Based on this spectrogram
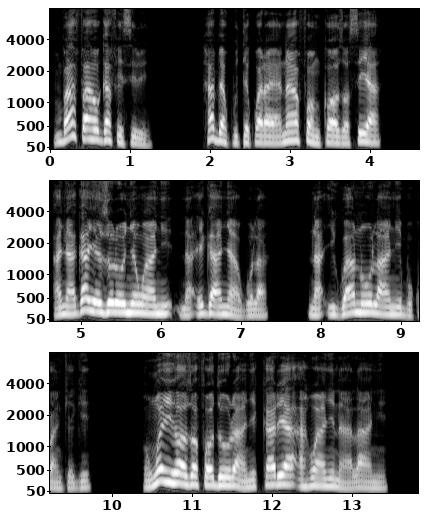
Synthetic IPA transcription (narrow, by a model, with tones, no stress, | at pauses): ŋ͡m̩˨ɡ͡ba˦fa˦ɦʊ˨ɡa˦fe˨si˨ɾḭ˨ | ha˦bja˨kʷu˨te˨kʷa˨ɾa˨ja˦na˦a˦fɔ˦ŋ̩˨kɔ˦zɔ˦sɪ˦ja˦ | a˨ɲ˨a˨ɡa˦ɣe˦zo˦ɾo˦ɲe˦ŋʷa˨ɲɪ˦na˨ɪ˦ɡa˦a˨ɲɪ˦a˨ɡʷʊ˦la˦ | na˨ʔi˨ɡʷu˨a˦nʊ˦la˨a˨ɲɪ˦bʊ˨kʷa˨ŋ̩˨ke˨ɡɪ˦ | o˨ŋʷe˦i˦ɦɔ˦zɔ˦fɔ˦do˦ɾa˨ɲɪ˦ka˦ɾɪ˦ja˦a˨ɦʊ˦a˨ɲɪ˦na˨a˨la˦a˨ɲɪ˦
